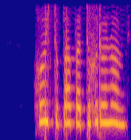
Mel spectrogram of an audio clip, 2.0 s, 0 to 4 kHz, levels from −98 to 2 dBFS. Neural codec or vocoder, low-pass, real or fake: none; 3.6 kHz; real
